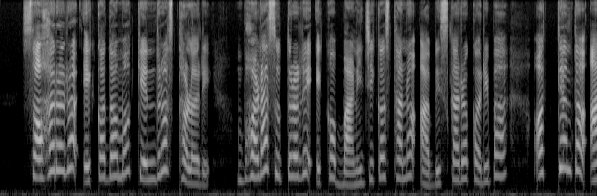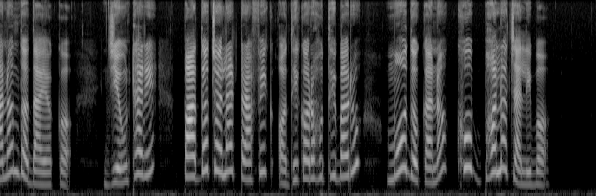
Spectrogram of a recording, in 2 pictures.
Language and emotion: Odia, happy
